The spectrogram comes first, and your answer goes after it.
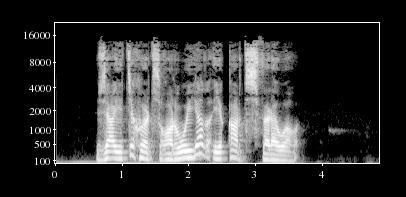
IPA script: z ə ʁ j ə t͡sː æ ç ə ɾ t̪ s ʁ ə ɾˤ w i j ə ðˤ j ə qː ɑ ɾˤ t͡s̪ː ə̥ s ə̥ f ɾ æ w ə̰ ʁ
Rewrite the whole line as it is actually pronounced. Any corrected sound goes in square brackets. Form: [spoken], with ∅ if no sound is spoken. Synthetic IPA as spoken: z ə ʁ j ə t͡sː æ ç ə ɾ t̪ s ʁ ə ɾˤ w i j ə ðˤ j ə qː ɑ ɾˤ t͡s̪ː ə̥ s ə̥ f ɾ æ w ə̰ ʁ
